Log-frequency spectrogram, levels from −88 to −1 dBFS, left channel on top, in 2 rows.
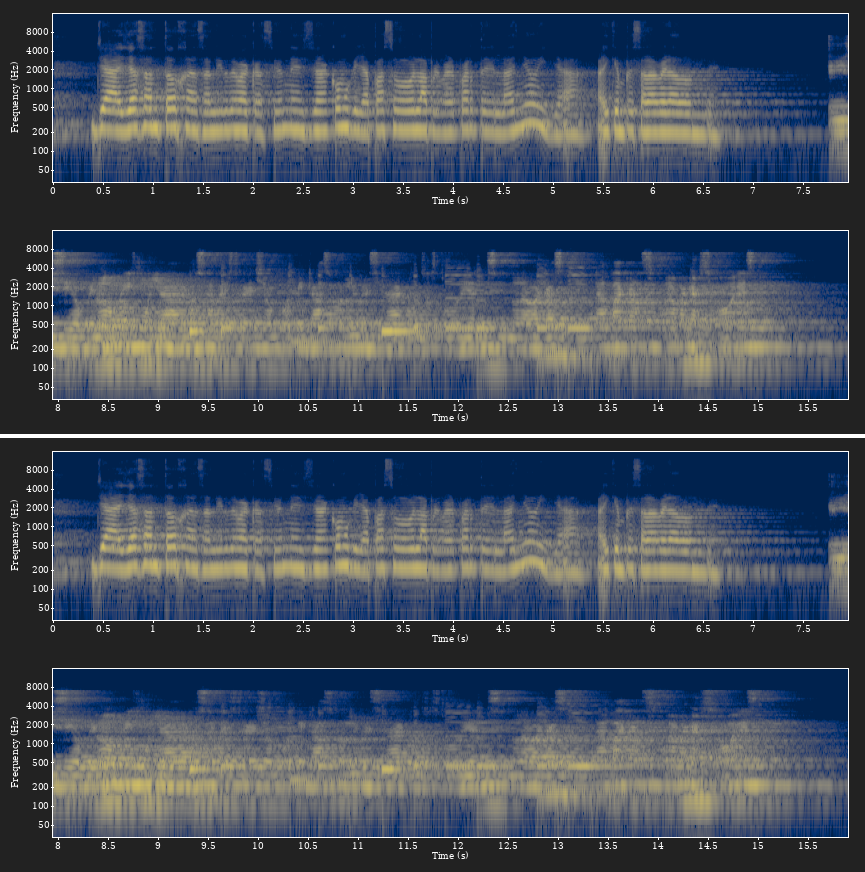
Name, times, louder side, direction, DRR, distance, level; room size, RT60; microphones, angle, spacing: voice 1, 0.4-6.7, left 1 dB, 10° left, 9 dB, 0.5 m, -27 dB
voice 2, 7.7-15.0, equal, 90° left, -2 dB, 6.7 m, -30 dB
sound 1, 9.0-9.9 10.3-12.5 12.8-13.4, left 1 dB, 25° left, 1.1 m, -31 dB
21.0 x 17.0 x 8.7 m, 2.1 s
head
